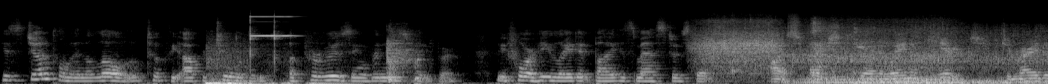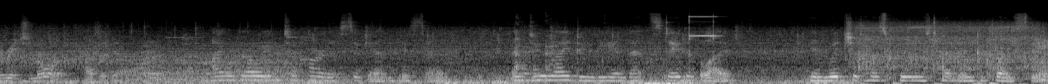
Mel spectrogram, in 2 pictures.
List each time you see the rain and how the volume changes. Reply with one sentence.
The rain can be heard from 6.8 to 20.9 s, at a steady volume.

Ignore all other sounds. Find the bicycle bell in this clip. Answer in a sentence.
The bicycle bell can be heard from 2.0 to 3.0 s and from 16.9 to 17.6 s.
